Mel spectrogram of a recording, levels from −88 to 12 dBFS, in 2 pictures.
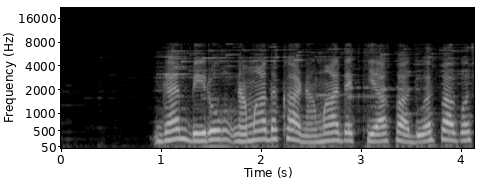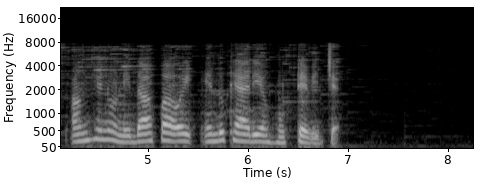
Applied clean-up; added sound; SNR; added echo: neural mask model RNNoise.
